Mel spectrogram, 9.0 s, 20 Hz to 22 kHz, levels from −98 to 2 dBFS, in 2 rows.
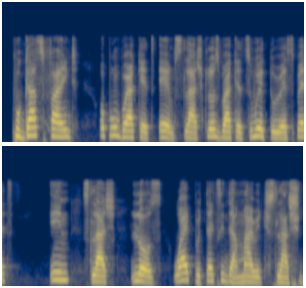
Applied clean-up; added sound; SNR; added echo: none; none; none; none.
